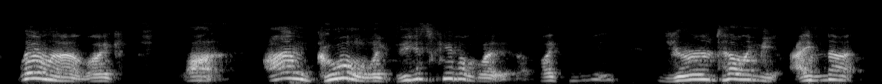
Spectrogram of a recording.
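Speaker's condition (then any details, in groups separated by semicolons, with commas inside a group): Cerebral palsy; present from birth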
